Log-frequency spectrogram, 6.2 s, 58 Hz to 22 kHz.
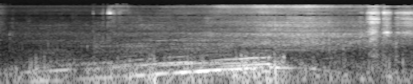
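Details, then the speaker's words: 2006-2007 Honda Accord 2.4L inline-4 with newly installed eBay short ram intake, warmed up, free revving: loud airy intake roar rising with revs, then settling back; normal intake induction noise. "but instantly starting off the car you can hear the intake sucking in air that's so cool oh my god"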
